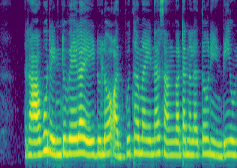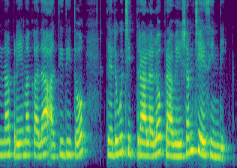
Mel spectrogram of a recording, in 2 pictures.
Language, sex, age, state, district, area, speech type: Telugu, female, 18-30, Telangana, Jagtial, urban, read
